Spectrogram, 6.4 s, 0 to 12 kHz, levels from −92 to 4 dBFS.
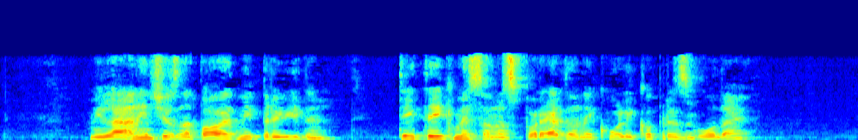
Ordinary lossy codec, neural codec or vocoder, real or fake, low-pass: AAC, 32 kbps; codec, 16 kHz, 4 kbps, FreqCodec, larger model; fake; 7.2 kHz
